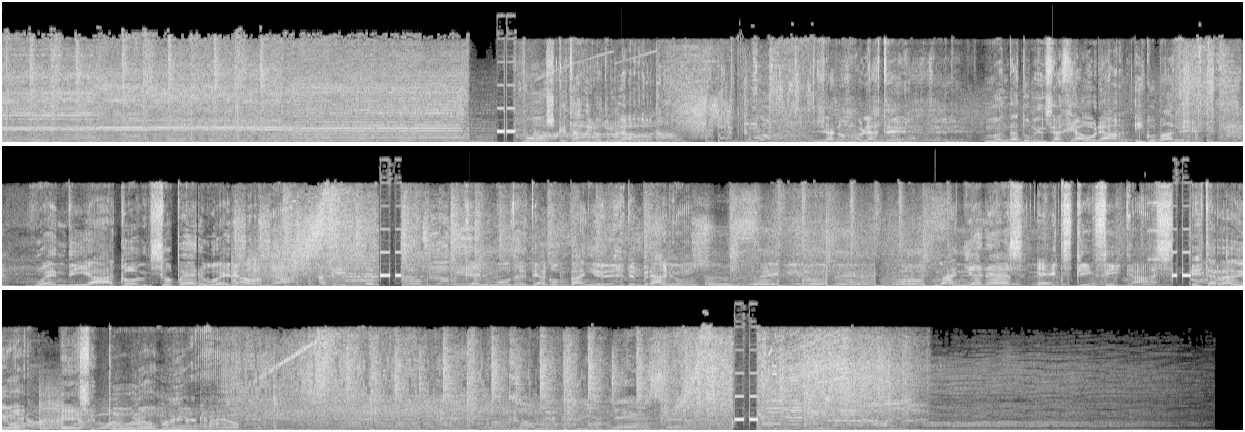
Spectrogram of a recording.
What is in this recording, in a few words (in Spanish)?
Arte Cool RioPlatense Primavera; A dos voces y acento neutro!; primavera 2025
